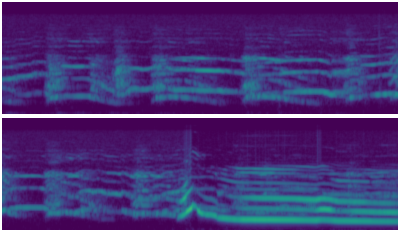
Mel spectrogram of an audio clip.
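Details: A black husky/Shepherd mix sings along with dogs, howling in long, wavering, tonal notes and ending in a sustained falling howl.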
